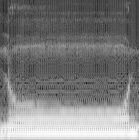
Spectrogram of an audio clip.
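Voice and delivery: নুন stretched very long, thin and loud; drawn-out letter name. Shown as a demonstration. Teacher introducing the next letter, long drawn-out নুন. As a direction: hold নুন for three counts. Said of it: "আরেকবার চেষ্টা করুন".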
